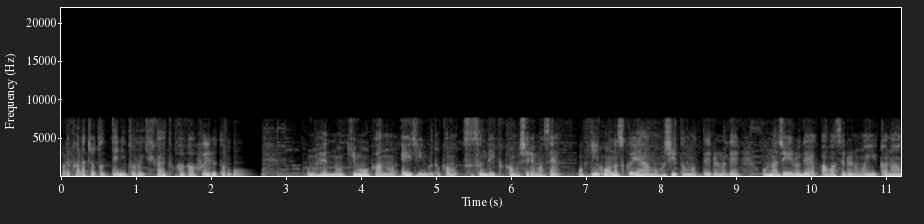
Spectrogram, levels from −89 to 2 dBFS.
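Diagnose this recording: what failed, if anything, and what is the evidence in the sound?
Choppy, robotic stutter from 1.86 to 2.30 s, with six short holes up to 57 ms patched by repeated sound: repeated packet loss on the network.

From 2.30 to 2.68 s the sound smears into a fading buzz, then briefly goes silent before resuming with a piece missing, likely a long network dropout.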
